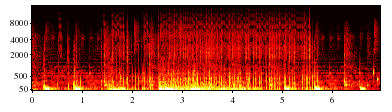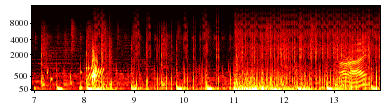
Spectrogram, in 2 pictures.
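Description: Lasers firing in a video game: rapid, irregular bursts of crackly zaps that come and go, with a warbling, rising tone in places, heard alongside a talking voice.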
